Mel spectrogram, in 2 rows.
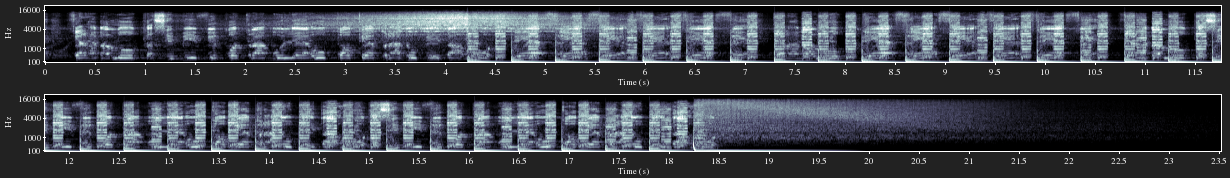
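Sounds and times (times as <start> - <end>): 
funk music: 2.3 - 20.0.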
